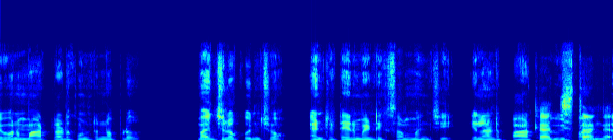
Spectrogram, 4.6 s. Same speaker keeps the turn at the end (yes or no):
no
